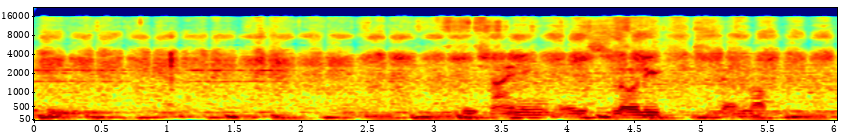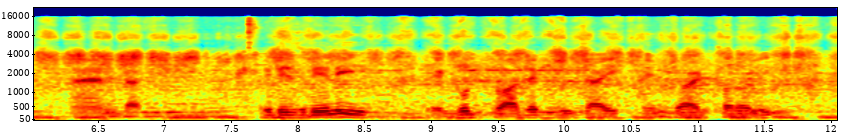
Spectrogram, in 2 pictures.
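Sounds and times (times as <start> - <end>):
sandpaper rubbing on metal: 0.0 - 12.0.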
